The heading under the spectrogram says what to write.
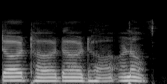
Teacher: दांत से ज़रा सा ऊपर टच करते हैं जीभ को तो वो मूर्धा वाले वर्ण आते हैं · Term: मूर्धन्य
